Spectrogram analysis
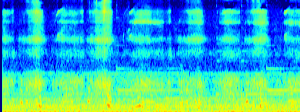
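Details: Sleeping newborn baby boy: repeated raspy, hissing breath noises with each breath over background music. Noisy, snoring-like breathing, and parent asks whether it is normal.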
